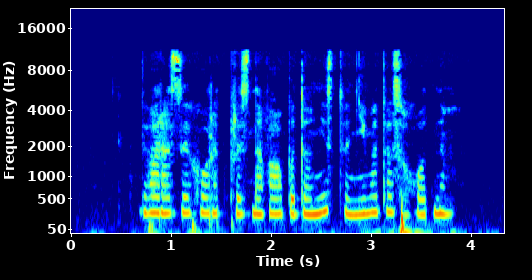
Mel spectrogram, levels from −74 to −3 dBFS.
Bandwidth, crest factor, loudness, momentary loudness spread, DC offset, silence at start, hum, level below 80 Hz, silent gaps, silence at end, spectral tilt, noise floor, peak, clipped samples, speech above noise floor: 11.5 kHz; 20 dB; -26 LUFS; 7 LU; under 0.1%; 0.7 s; none; -42 dBFS; none; 0.45 s; -3.5 dB/octave; -58 dBFS; -6 dBFS; under 0.1%; 32 dB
